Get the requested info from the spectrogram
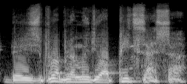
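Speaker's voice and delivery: clipped broken English, hammed-up Chinese accent; mock Chinese accent.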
